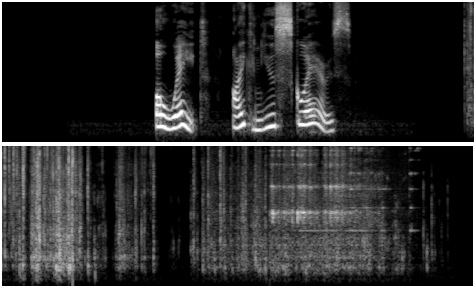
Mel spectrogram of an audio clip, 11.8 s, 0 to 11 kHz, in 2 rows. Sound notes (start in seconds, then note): 5.7 squares bag rustling; 8.2 squares pouring into bowl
